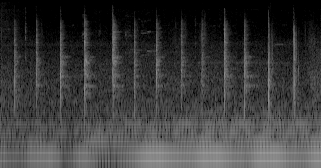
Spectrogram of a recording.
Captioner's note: metal clanking; footsteps thudding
